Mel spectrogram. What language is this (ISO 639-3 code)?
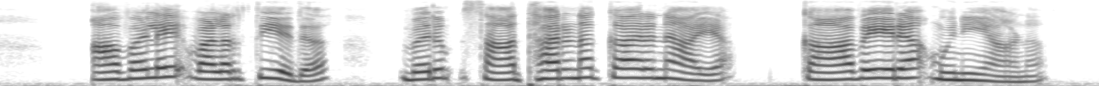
mal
